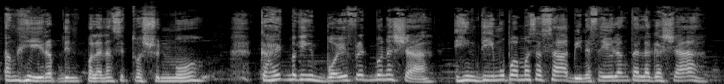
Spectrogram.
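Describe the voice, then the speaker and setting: An actor voicing a woman who is a teasing, blunt office friend, with exaggerated, drawn-out delivery in a radio drama. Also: lowish voice, faint music behind, lightly acted. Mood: blunt, concerned. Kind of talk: Tagalog radio drama dialogue.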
